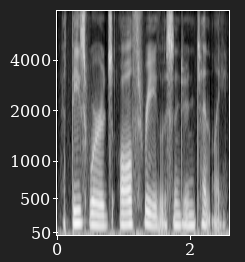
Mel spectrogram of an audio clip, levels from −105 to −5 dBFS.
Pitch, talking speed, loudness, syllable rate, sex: 150 Hz, 160 wpm, -17 LUFS, 5.2 syllables/s, female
